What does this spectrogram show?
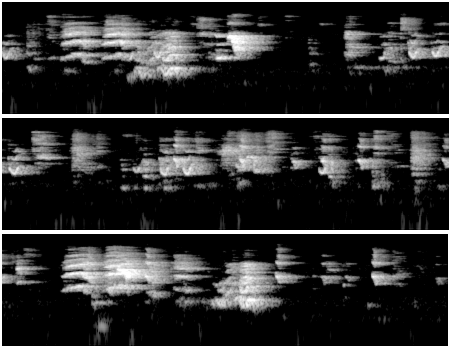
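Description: Caged birds chattering in quick runs of short squawks and chirps, busiest about a second in and again around seven to eight seconds.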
